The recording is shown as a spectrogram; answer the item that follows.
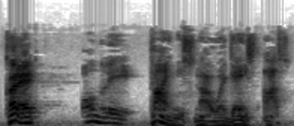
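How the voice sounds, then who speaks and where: An actor playing a scheming Soviet leader in a radio drama, with a measured, weighty delivery. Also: male voice, fairly low pitch, big pitch swings, sharp tone, full character voice. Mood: grave, calculating.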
